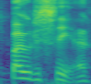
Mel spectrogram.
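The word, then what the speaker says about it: Boadicea: no no no no so it's it's bodocia for me but i think i think they do agree you're supposed to say boudicca now but isn't it a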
